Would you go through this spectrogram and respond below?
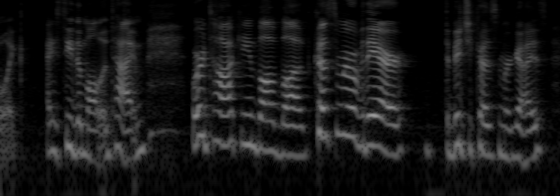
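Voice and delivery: ordinary delivery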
